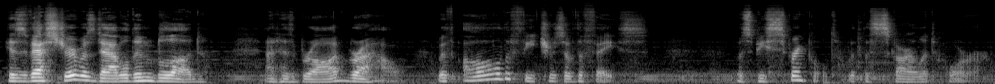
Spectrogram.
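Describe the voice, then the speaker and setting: A man reads a Gothic horror story as a theatrical narrator over music. His pitch moves freely, and his measured phrases swell loud and then sink low. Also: expressive. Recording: music under the voice.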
